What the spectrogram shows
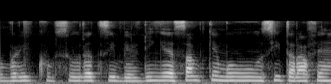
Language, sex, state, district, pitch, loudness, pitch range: Hindi, female, Delhi, New Delhi, 175 Hz, -16 LUFS, 170-180 Hz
